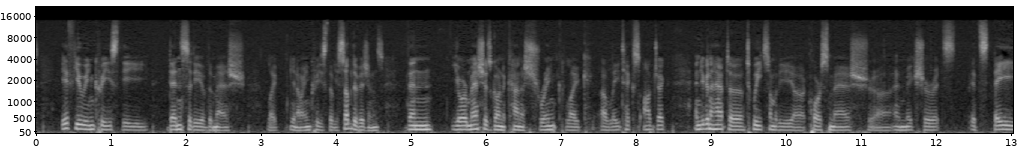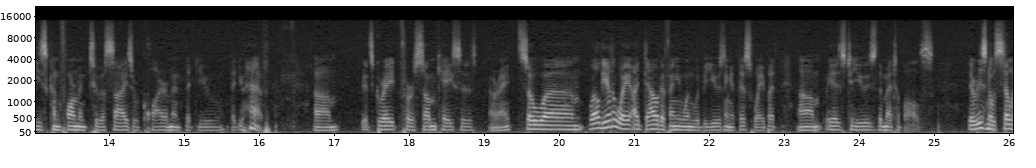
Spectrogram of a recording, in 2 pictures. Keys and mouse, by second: 16.7 Tab, 22.9 shift+a.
